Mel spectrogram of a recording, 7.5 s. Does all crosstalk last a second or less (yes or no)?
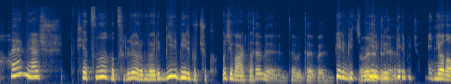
yes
